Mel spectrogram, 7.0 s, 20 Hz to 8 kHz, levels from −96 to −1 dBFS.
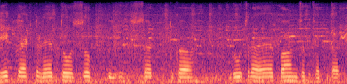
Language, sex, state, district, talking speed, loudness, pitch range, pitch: Hindi, male, Uttar Pradesh, Shamli, 110 wpm, -17 LUFS, 130-145 Hz, 140 Hz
